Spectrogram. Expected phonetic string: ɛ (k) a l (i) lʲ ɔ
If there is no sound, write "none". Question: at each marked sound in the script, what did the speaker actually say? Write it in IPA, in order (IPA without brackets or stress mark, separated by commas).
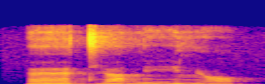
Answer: tʲ, i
